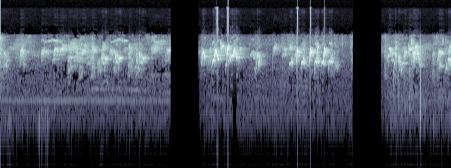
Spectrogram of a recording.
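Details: Red-whiskered bulbul, a caged Singapore-kept crossbreed of champion bloodline with big wings and open tail, pouring out fast, jumbled chirps and short whistled warbles in three busy bursts broken by brief silent gaps, with a few sharp clicks.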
